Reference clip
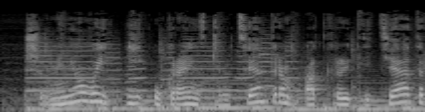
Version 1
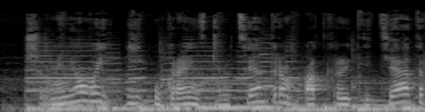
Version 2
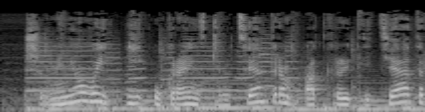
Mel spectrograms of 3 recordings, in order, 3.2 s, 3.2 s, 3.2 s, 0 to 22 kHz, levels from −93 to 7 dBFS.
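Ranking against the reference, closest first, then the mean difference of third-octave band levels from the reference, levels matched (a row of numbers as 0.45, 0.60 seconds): 2, 1; 1.0, 4.5 decibels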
